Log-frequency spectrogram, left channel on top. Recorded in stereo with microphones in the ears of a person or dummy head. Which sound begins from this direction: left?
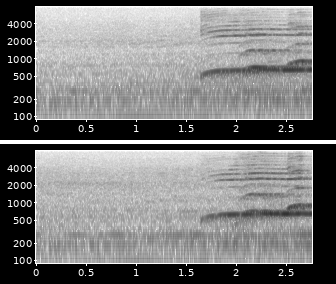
A shout, at 1.6 s.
